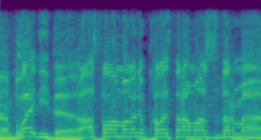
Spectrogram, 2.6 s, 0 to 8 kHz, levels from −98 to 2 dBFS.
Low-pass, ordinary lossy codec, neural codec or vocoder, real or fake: 7.2 kHz; none; none; real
